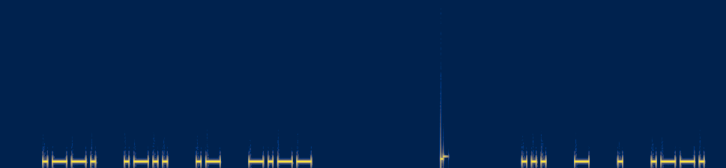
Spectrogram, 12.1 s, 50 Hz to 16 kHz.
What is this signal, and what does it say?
Morse code, heard as a keyed tone, about 15 wpm, spaced as for 11 wpm, 700 Hz. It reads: PLAY STEP
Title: 2x Character Spacing - Top 500 Words - 15wpm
